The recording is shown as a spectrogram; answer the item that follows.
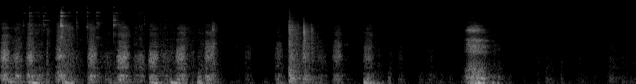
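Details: German Shepherd at play, panting in quick rhythmic bursts for the first two seconds, then scattered breaths and a louder huff near the end, indoors.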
